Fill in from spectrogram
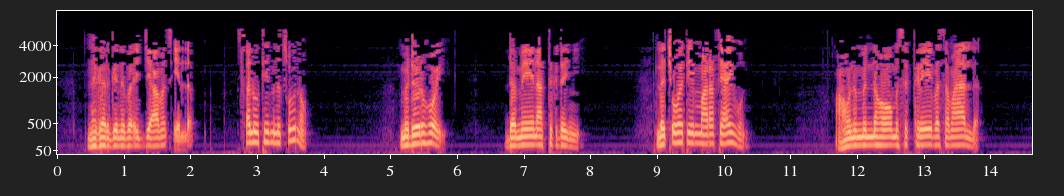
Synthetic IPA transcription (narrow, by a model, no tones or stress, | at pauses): nəɡəɾɡɨnbəʔɨd͡ʒːeaməsʼjɛ̰lːə̰m | sʼəlot̪ʰe̞mnɨsʼuhnə̰w | mɨd̪ɨɾɦo̞j | d̪əmenat̪ːɨkd̪əɲːḭ | lət͡ʃʼɪwot̪ʰe̞ɛmːaɾəfjajho̰n | ʔa̰hunjmːɨnːɨɦəwmɨsɨkːɨɾe̞bəsəmajalːə̰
